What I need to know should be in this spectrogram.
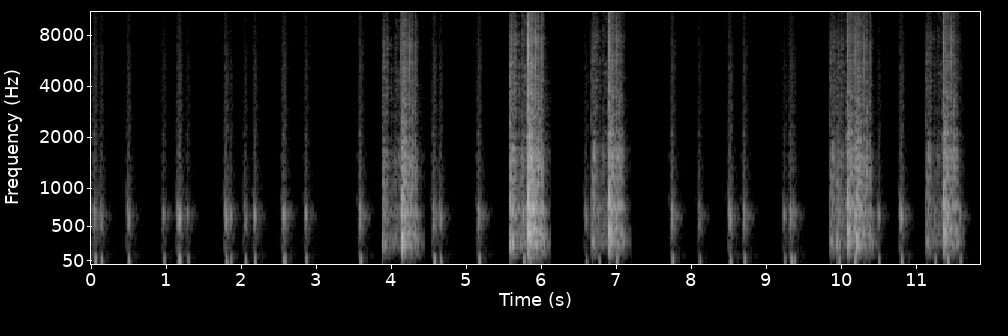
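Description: Quick footsteps patter on a running track.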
